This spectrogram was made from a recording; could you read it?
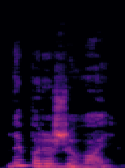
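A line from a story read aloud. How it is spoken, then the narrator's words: Gentler. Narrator (Ukrainian): мовив більш лагідно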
